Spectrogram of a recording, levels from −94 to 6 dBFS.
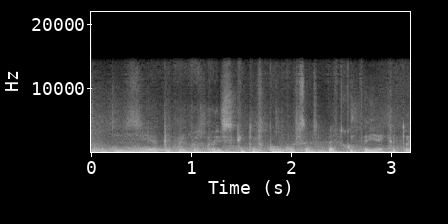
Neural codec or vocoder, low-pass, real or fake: codec, 32 kHz, 1.9 kbps, SNAC; 14.4 kHz; fake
